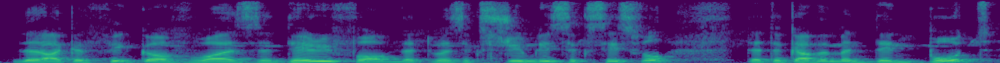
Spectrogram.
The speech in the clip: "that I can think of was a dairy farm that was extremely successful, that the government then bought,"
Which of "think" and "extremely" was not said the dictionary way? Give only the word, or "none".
none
